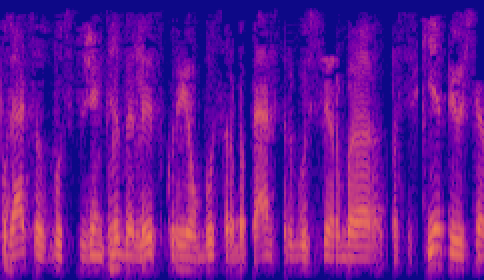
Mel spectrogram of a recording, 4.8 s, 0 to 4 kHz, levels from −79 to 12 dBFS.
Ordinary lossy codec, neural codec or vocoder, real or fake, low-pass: MP3, 16 kbps; none; real; 3.6 kHz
